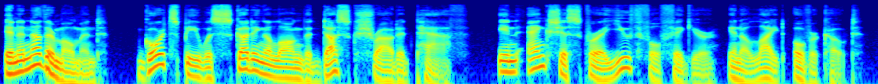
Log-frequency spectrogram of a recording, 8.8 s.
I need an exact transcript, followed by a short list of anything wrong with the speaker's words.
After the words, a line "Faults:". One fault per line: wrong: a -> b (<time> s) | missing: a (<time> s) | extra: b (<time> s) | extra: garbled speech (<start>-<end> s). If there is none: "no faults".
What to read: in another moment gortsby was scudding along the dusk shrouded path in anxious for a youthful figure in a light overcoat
in another moment gortsby was scudding along the dusk shrouded path in anxious for a youthful figure in a light overcoat
Faults:
no faults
